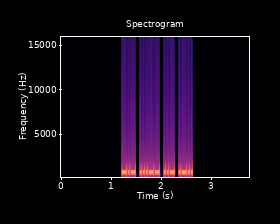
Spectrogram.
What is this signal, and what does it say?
Morse code, heard as a keyed tone, about 40 wpm, 700 Hz. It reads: K3UL
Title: Easy Call Signs - 40wpm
